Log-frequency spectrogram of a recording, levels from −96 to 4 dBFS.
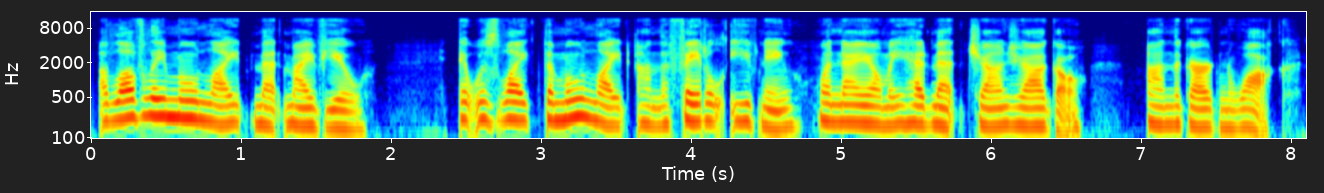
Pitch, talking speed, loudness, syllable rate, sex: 180 Hz, 185 wpm, -19 LUFS, 5.2 syllables/s, female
